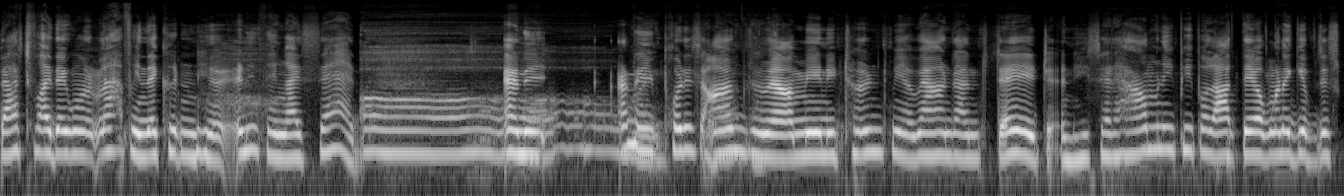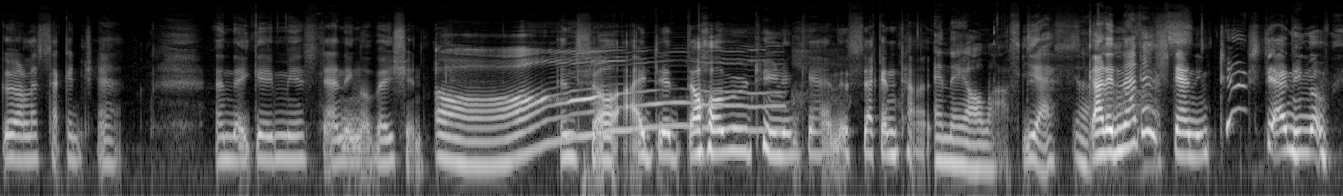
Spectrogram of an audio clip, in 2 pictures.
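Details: Woman (actress) with cerebral palsy, real, unacted speech in a studio interview; dysarthria in cerebral palsy.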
